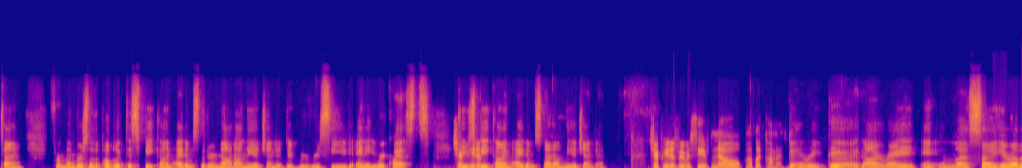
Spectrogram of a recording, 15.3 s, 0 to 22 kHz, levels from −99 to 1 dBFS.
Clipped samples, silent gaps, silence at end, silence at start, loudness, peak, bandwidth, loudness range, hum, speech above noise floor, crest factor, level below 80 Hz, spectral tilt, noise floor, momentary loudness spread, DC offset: under 0.1%; none; 0 s; 0 s; -27 LUFS; -8 dBFS; 12.5 kHz; 2 LU; none; 28 dB; 20 dB; -62 dBFS; -5 dB/octave; -54 dBFS; 10 LU; under 0.1%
